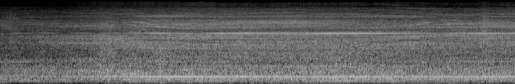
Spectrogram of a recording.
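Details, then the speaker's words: ECOVACS DEEBOT X2 Omni robot vacuum during first mapping run with mop pads lifted, moving onto carpet; fan hiss climbs and holds a higher steady whine as suction increases; normal carpet suction boost. "So it does increase the suction whenever it gets onto carpet."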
